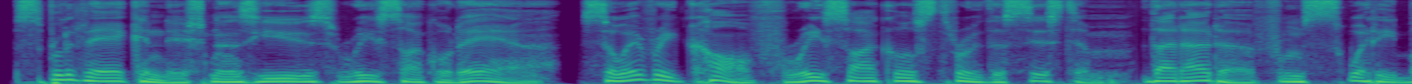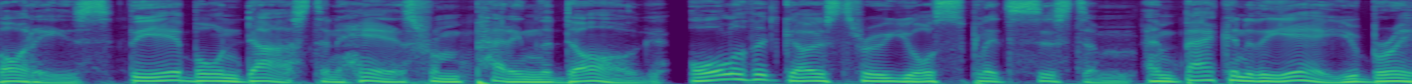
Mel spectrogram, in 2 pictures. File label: advert; 6IX; Forever Classic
